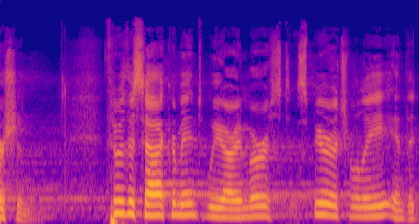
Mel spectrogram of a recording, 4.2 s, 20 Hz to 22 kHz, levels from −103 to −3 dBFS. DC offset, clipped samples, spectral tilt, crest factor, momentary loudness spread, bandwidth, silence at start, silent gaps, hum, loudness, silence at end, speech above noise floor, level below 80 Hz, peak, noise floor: under 0.1%; under 0.1%; -5 dB/octave; 18 dB; 12 LU; 15 kHz; 0 s; none; none; -27 LUFS; 0 s; 23 dB; -44 dBFS; -8 dBFS; -50 dBFS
